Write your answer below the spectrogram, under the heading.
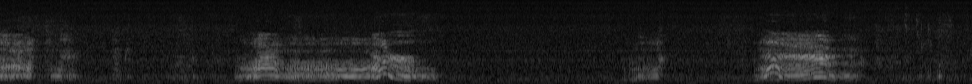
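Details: A Pinscher dog gives drawn-out, wavering, whining howls in two main bouts of about two seconds each, with a brief softer call between them, against a quiet background.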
